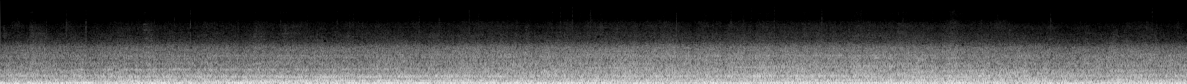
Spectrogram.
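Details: Mercedes-Benz OF 1721 bus with Apache Vip IV body, recorded inside while driving: deep, loud steady drone with a droning gear note over the engine; the transmission is roaring loudly.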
